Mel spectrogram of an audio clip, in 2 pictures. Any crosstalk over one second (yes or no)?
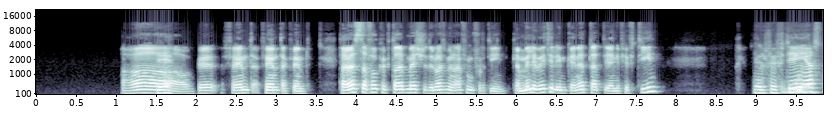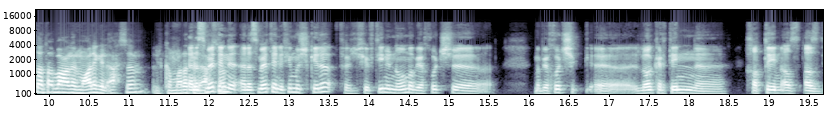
no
